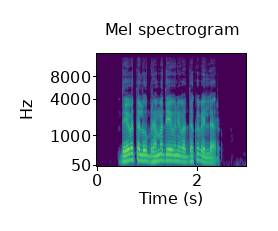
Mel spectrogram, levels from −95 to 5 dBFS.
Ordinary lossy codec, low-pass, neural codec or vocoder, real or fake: Opus, 64 kbps; 14.4 kHz; none; real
